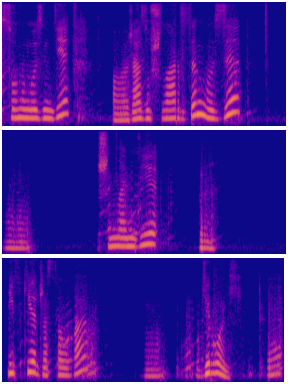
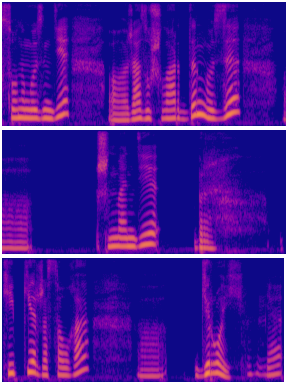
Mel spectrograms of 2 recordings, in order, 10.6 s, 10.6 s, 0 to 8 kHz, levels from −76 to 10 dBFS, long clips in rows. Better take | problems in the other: second | noise reduction (neural mask model RNNoise)

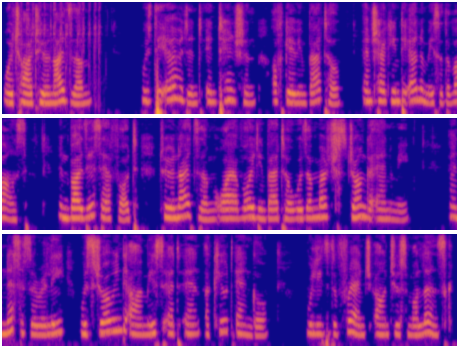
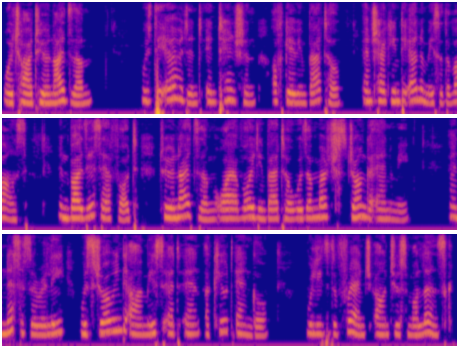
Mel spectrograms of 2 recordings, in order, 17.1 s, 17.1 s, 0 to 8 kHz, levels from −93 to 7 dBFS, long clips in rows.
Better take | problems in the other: second | noise reduction (neural mask model RNNoise)

